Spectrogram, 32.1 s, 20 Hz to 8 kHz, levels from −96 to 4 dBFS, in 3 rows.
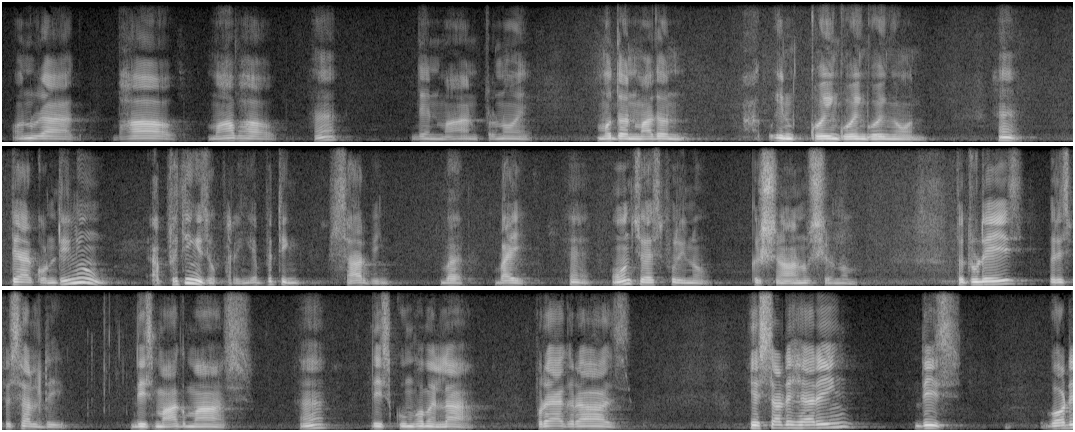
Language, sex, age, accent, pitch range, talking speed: English, male, 60-79, Indian, 120-200 Hz, 80 wpm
